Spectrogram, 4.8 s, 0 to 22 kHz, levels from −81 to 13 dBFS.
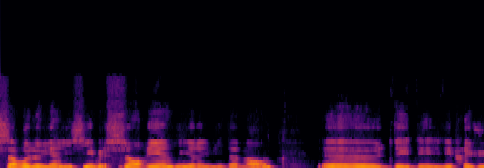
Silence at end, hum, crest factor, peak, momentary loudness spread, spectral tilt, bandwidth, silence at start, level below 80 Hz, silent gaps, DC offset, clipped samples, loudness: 0 s; none; 16 dB; 0 dBFS; 8 LU; -7.5 dB/octave; 8 kHz; 0 s; -62 dBFS; none; under 0.1%; under 0.1%; -17 LUFS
